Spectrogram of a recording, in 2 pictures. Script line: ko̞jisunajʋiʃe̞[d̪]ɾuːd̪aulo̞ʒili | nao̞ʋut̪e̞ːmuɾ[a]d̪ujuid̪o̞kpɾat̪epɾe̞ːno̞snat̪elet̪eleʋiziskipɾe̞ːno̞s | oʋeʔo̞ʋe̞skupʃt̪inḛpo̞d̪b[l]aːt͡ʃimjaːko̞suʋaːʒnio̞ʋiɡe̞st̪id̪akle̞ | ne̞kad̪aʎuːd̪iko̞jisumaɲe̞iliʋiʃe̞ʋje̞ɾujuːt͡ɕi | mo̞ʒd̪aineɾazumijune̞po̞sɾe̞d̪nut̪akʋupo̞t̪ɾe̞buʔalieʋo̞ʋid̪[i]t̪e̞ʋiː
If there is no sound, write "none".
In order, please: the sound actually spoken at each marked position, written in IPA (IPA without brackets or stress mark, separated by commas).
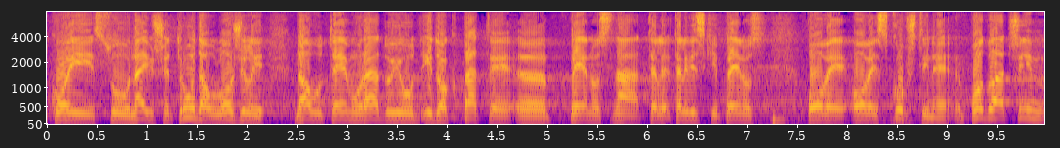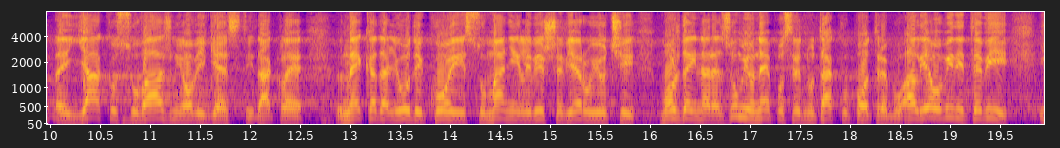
t̪, a, l, i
